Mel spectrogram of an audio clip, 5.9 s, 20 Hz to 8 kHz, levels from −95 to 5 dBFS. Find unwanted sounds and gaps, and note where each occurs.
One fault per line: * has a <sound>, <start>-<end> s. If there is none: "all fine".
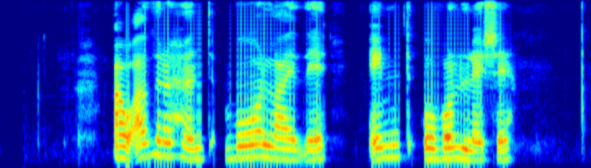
all fine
